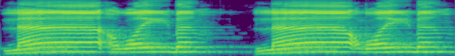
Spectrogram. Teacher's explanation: লা আলিফ মাদ্দা 1 আলিফ টেনে পড়তে হবে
